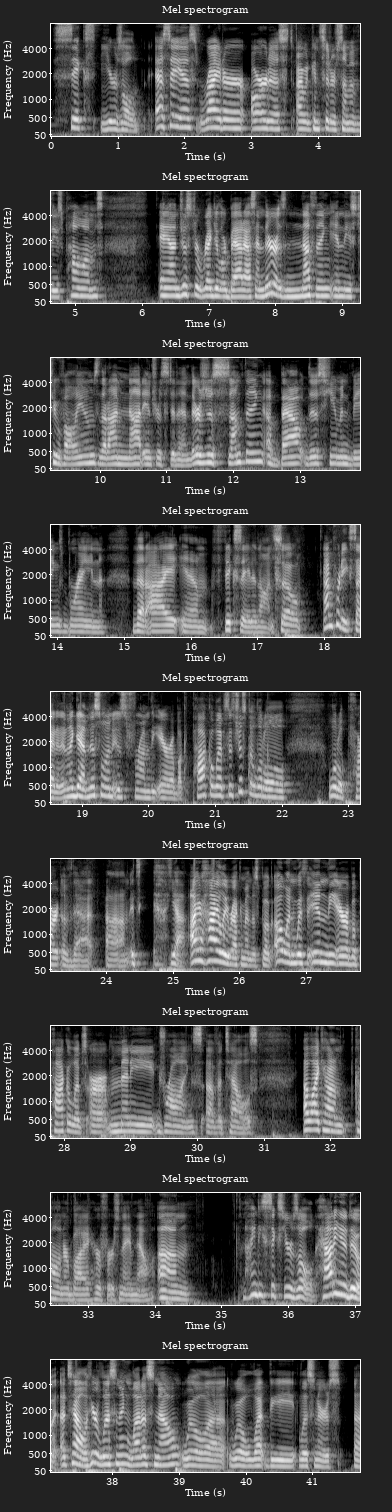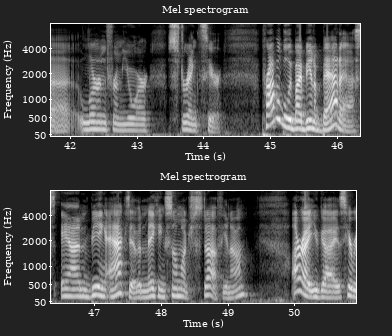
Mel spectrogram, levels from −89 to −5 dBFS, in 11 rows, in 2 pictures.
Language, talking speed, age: English, 170 wpm, 50-69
